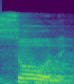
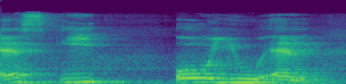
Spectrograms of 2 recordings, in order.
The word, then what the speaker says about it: Seoul: South Korea is Seoul, S-E-O-U-L. The E is silent in Seoul.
